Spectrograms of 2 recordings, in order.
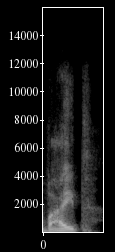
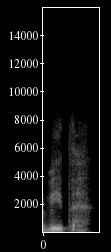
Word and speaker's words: Vite: Entonces uno llega, es Vite o Byte, no sé, debería ser Vite, porque Byte se escribe distinto.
